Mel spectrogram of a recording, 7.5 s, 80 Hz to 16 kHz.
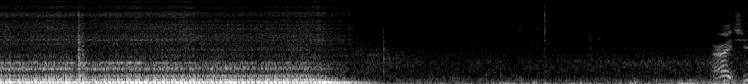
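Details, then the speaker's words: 1973 Harley-Davidson Sportster engine started on choke, run weekly with Seafoam in the tank: a steady, even low idle with an unbroken beat for a few seconds before shutoff, no misses. "pretty good I uh I like to start it up at least once a week now and run it we put some seafoam in the tank and uh you can see she running pretty good"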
